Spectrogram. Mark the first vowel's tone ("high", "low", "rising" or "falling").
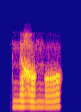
low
